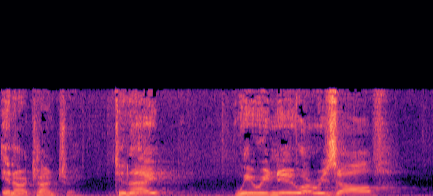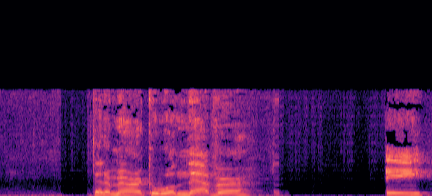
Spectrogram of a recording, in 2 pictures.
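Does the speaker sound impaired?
No.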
